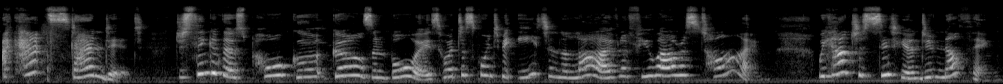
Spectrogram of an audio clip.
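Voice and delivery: put-on high-pitched, impassioned girl crying out; a child's indignant outburst; distressed outcry. A narrator's reading. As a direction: plead urgently in a high voice. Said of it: "she stood up and cried out".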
